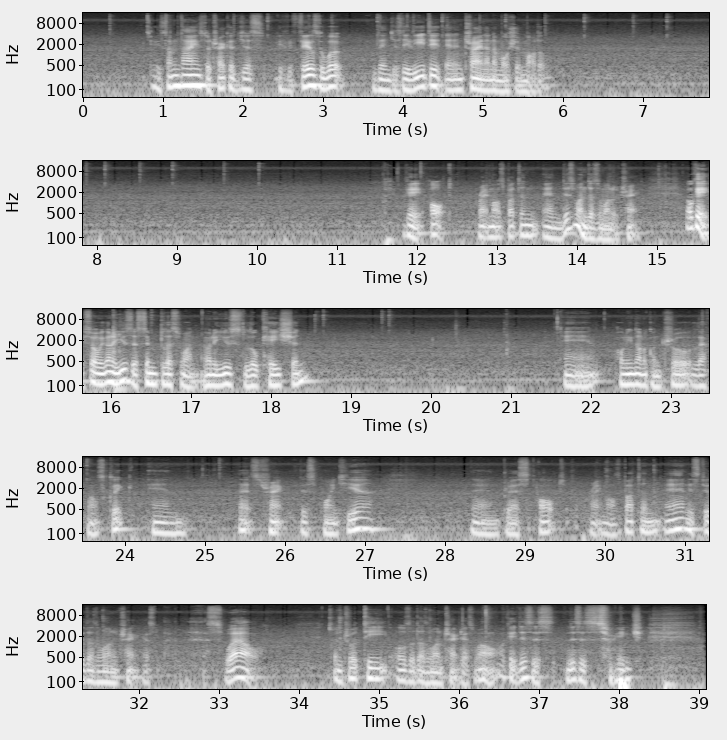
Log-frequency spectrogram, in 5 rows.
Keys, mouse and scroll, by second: 0.3-1.5 drag, 1.5 click, 4.2 click, 12.2 typing, 12.8 alt+Right, 15.1 Left, 16.1 typing, 16.4-17.5 drag, 21.0 typing, 23.4 ctrl+click, 25.2-26.5 drag, 29.9 alt+Right, 31.5 Left, 33.5 ctrl+t, 34.4 ctrl+t, 35.6 Left.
